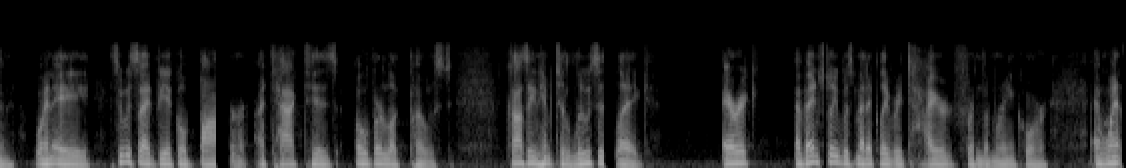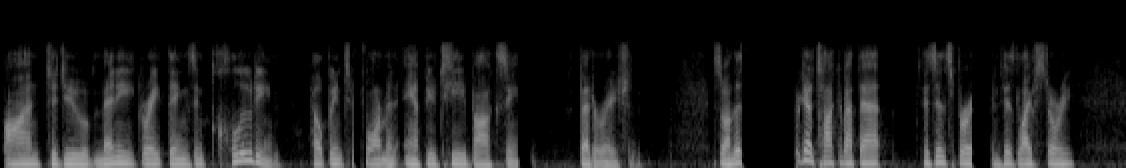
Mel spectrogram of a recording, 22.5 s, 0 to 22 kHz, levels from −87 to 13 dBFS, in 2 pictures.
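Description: Throughout, the speech carries the sound of the AMR wideband (HD Voice) codec at 8.85 kbit/s, one of its two lowest rates. At that rate the model of the vocal tract and its pulse excitation is starved of bits. The result is plainly rough and raspy. The top band is synthetic noise rather than real detail.

Lost AMR speech frames cause eight dropouts. The decoder fills each gap by repeating the last good pitch and tract settings while fading the gain. The gaps fall at 2.16 to 2.38 s, 6.04 to 6.19 s, and 8.23 to 8.28 s, just before "was medically retired from". They continue at 11.22 to 11.32 s and 14.75 to 14.93 s, between "great things including helping" and "an amputee". The last three are 16.44 to 16.60 s, right after "an amputee", 18.67 to 19.26 s and 20.97 to 21.24 s. The brief one at 8.23 s is a quick dip. The longer ones drop to near silence within two frames. At 14.75 s the losses are scattered over 160 ms. 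The worst gap, at 18.67 s, hides about half a second.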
